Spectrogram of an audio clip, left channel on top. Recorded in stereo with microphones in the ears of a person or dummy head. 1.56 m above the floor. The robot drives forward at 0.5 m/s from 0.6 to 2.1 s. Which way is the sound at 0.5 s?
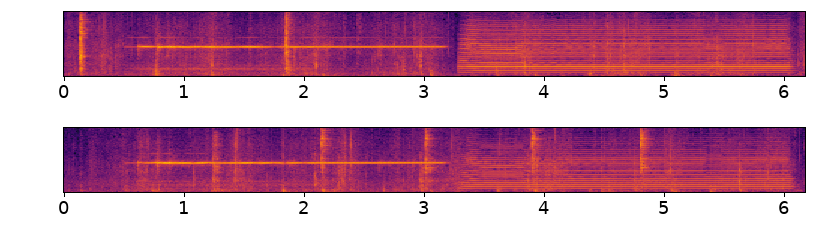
5° right (ahead or behind).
